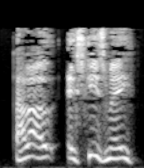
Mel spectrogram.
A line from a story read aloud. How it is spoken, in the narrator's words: one of the men called out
